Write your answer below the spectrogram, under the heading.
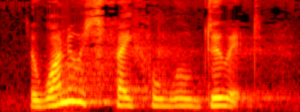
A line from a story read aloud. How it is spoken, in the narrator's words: says Paul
